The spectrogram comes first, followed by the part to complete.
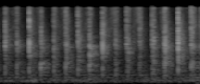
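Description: A deck of tarot cards being shuffled by hand: a rapid, even run of soft card clicks and slaps, many a second.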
